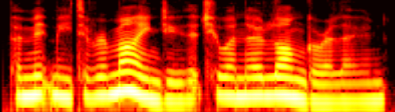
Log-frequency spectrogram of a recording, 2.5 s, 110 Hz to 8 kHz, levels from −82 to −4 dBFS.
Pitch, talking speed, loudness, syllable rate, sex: 195 Hz, 265 wpm, -17 LUFS, 7.3 syllables/s, female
